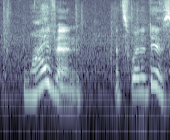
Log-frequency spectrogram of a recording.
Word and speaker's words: Wyvern: There's a Y there. You have to pronounce the Y. Otherwise it's not Wyvern. If it was Wyvern, it'd have to be W-I, not W-Y. That's not the right way to say it.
